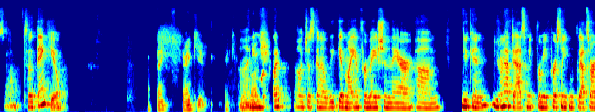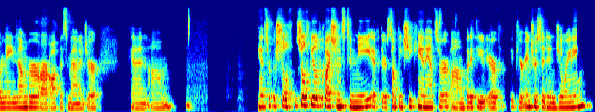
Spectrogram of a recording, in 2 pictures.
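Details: Person with aphasia speaking with repetitions, revisions and word-finding difficulty; aphasia.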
